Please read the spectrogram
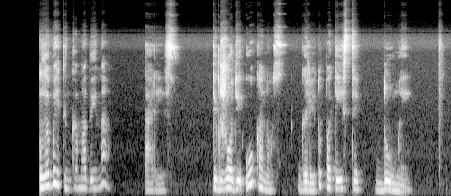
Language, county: Lithuanian, Vilnius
